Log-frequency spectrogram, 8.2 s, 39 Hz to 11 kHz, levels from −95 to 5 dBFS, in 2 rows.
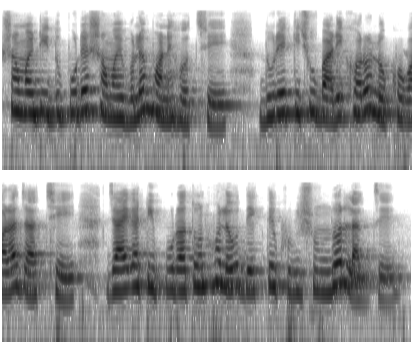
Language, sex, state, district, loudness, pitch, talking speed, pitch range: Bengali, female, West Bengal, Paschim Medinipur, -16 LUFS, 230 Hz, 160 wpm, 210-260 Hz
